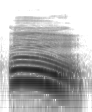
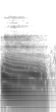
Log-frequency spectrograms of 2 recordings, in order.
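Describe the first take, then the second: First: The pitch starts high and falls steeply. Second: The pitch starts low and sinks lower. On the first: "the falling tone, which is falling" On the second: "low tone which goes down"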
